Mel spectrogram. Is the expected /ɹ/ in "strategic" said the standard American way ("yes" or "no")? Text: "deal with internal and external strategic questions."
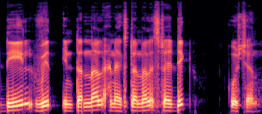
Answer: no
